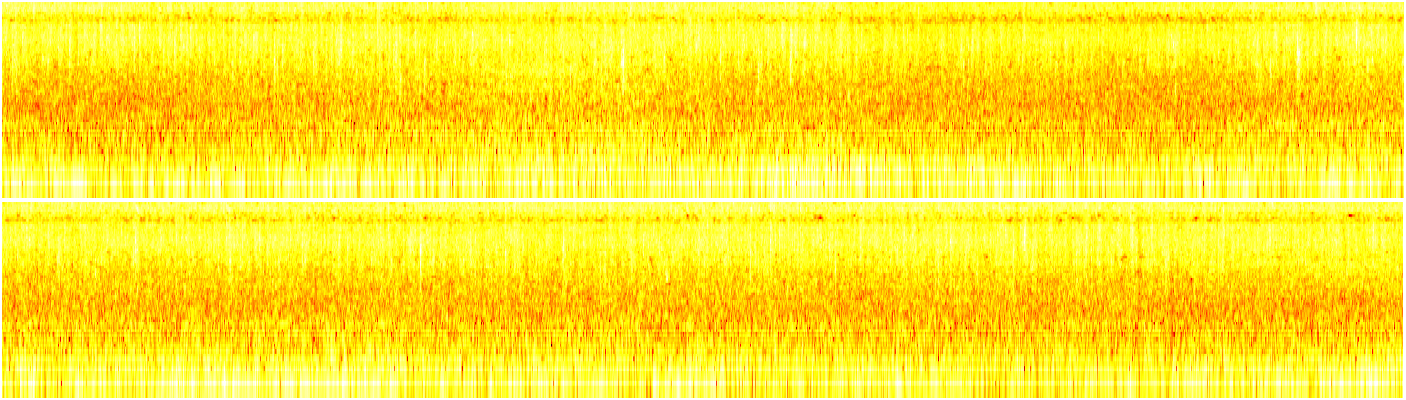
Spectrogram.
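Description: Steady rain falling in a storm, an even hiss of rain with many individual drops ticking, and a low rumble underneath.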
